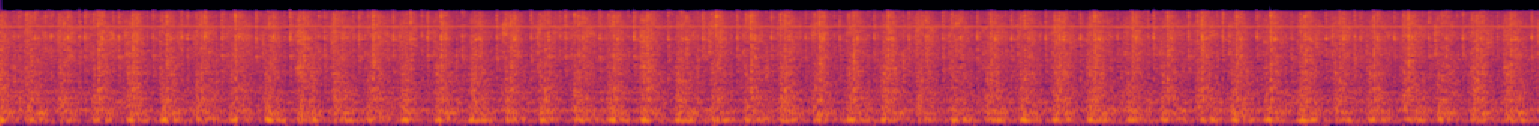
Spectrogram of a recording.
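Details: CNY computerized embroidery machine, serviced because its motor would not turn, test-stitching a small pattern. Steady, even stitching clatter at about three beats a second over a smooth motor hum. It finishes one color and is judged very good.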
